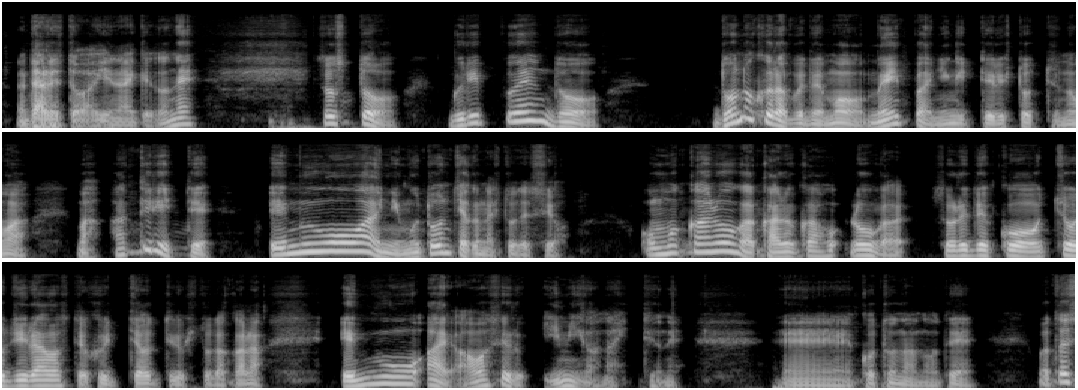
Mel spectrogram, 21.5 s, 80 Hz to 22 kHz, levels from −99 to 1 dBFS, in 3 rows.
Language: Japanese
